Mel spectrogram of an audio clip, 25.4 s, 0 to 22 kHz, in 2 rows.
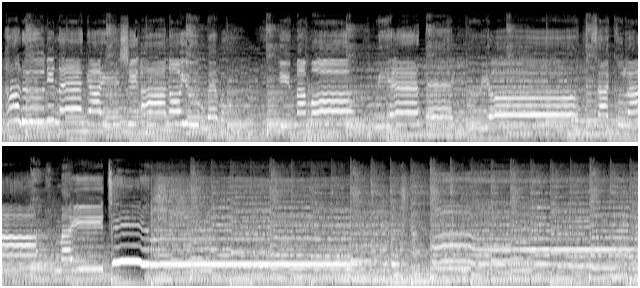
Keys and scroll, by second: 3.1 ctrl+z, 4.1 ctrl+z, 5.8 ctrl+z, 7.9 ctrl+z.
